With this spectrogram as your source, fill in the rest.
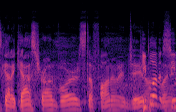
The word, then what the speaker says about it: Stephano: He is Stephano.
